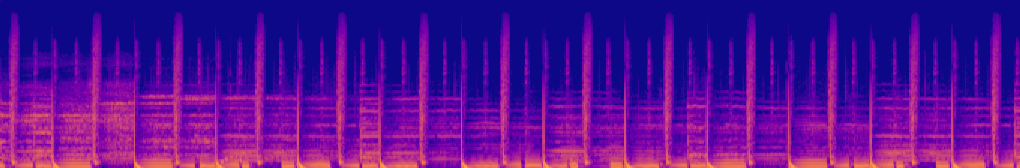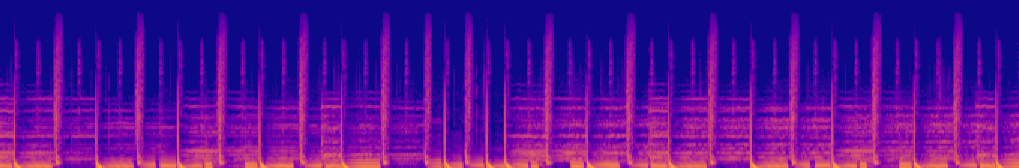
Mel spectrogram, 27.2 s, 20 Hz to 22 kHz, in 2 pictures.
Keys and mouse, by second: 0.5 click, 5.6 g, 6.7 click, 8.3 e, 9.7 shift+middle click, 11.2 click, 13.3 ctrl+Tab, 15.9 g, 16.3 x, 20.6 g, 21.0 x, 21.8 ctrl+click, 22.4 Tab, 23.3 Tab, 23.5 shift+middle click, 23.9 Tab, 25.1 click, 25.3 Tab, 26.2-27.1 middle drag.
